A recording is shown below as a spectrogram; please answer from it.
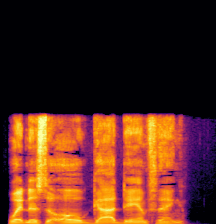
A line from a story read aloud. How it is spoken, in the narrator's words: it said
